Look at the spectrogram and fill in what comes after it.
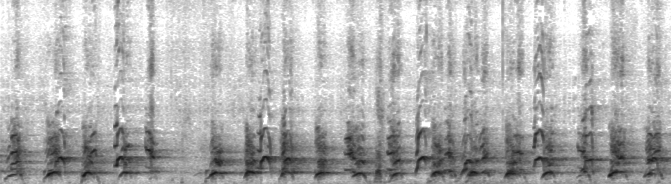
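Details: Three one-year-old Miniature Wire-haired Dachshunds, two males and a female, in hunting pre-training and urged to bark at game. Rapid, overlapping high yapping barks and yelps, roughly two per second, run on without pause.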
